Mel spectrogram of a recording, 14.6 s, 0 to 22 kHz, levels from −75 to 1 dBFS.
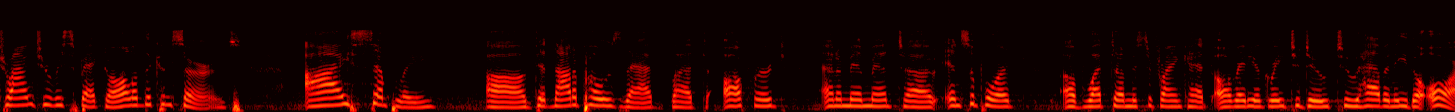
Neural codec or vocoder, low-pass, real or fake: none; 7.2 kHz; real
